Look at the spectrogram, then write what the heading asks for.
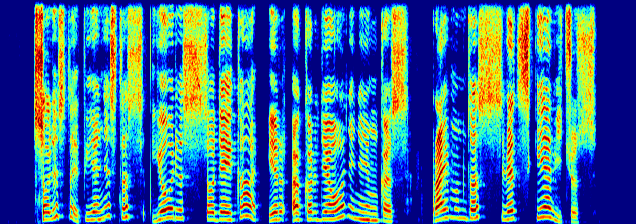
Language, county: Lithuanian, Kaunas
